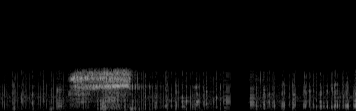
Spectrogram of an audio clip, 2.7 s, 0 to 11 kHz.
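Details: Owl at a nest, 24 May 2017 around 1:15 AM, during mouse and rat deliveries: one loud, raspy hiss-screech of about half a second, then a brief gap in the background noise.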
